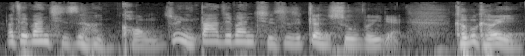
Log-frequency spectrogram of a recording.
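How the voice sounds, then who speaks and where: A polite, wheedling airline counter lady, as a male preacher puts her on, talking in a raised, higher voice and nudging the customer along with friendly persuasion. her voice sits well above the man's own. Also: expressive, quick pace, warm tone, slightly rough. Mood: coaxing. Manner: persuasive, coaxing. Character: polite coaxing female airline counter clerk.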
